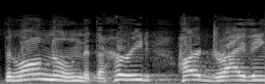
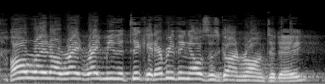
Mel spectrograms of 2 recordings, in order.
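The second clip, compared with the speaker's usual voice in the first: mildly agitated, raised pitch easing down toward the end; 7 semitones higher than usual. Retold or imitated. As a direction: act out a flustered driver giving in. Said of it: "in an agitated voice".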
